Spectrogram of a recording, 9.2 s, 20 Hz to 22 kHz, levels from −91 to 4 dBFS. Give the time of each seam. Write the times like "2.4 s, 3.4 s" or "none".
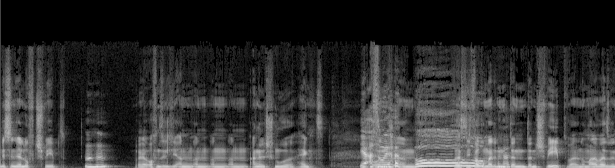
none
